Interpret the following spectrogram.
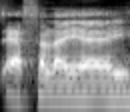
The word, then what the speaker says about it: Fleadh: this um it's called the flat ipa it's pronounced flaa fla but flacciol is a really ancient irish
